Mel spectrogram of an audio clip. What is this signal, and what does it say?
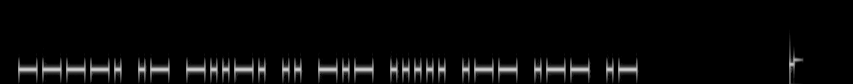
Morse code, heard as a keyed tone, about 21 wpm, 700 Hz. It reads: 9A/IK5WWA
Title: Difficult Call Signs 20wpm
